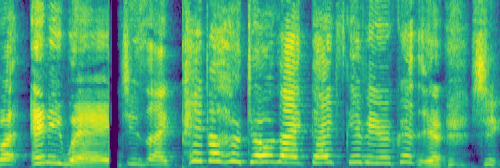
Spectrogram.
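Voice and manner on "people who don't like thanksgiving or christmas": very upset, exasperated, high-pitched voice. Retelling a character's outburst about people who dislike christmas: imitating someone upset. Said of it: "she gets very upset".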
